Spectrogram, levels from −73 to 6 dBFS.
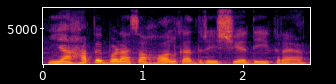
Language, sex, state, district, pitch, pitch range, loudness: Hindi, female, Jharkhand, Garhwa, 210 Hz, 195-225 Hz, -15 LUFS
